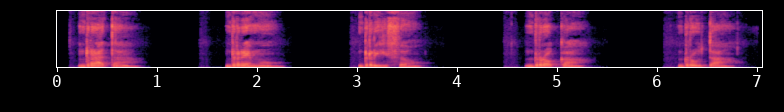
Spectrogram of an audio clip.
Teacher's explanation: Whenever the R consonant sits at the beginning of a word and is followed by a vowel, you will need to use the stronger rolling R sound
